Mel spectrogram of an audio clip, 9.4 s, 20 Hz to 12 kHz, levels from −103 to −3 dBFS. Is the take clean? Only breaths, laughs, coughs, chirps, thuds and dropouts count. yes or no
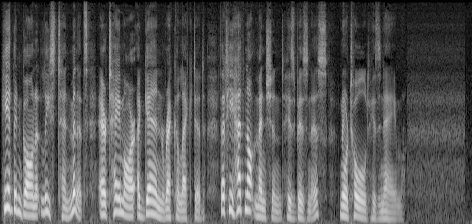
yes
